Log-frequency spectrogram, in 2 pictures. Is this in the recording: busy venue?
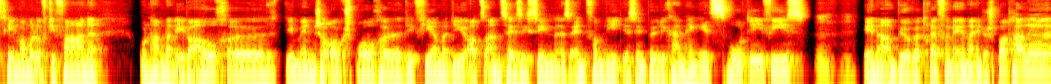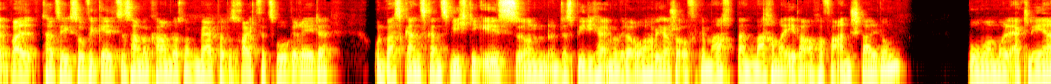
no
